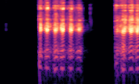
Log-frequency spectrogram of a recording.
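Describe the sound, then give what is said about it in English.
A person imitates a goat's bleat with two wavering, nasal calls, the first longer and pulsing, then a short pause before a second shorter one, fairly loud. “That was a goat.”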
